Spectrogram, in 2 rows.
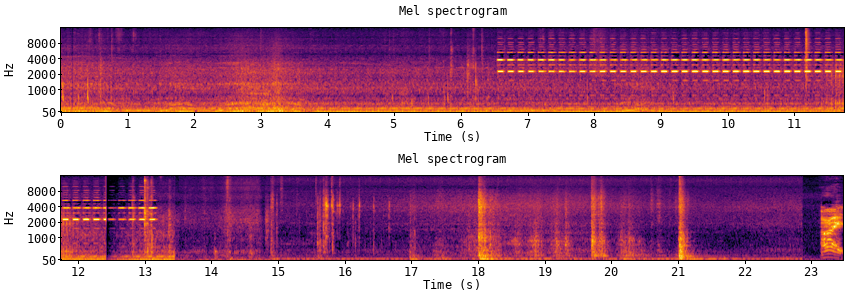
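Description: A diesel truck with an 8-inch smoke stack rumbles loudly at close range, a deep steady drone that drops abruptly partway through to a quieter idle with clunks and knocks, while a person talks over it.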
